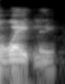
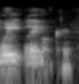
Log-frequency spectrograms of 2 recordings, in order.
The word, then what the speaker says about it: Whateley: So I pronounce it in the American way by saying Lavinia Whateley, which sounds better than Wheatley, in my opinion.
